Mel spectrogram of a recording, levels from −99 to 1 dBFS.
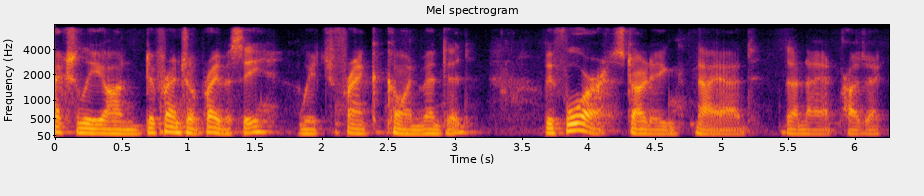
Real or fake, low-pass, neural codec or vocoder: real; 7.2 kHz; none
